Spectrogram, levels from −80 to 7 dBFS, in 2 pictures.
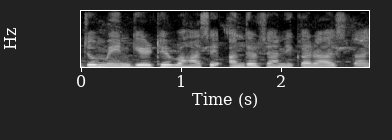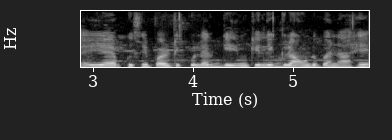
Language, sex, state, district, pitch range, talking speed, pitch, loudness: Hindi, female, Punjab, Fazilka, 200-220 Hz, 210 wpm, 205 Hz, -18 LUFS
